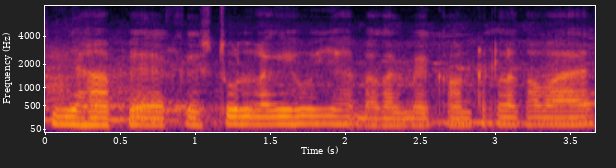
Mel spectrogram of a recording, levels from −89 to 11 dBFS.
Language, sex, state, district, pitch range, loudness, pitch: Hindi, male, Haryana, Charkhi Dadri, 120-135 Hz, -19 LUFS, 125 Hz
